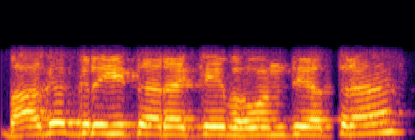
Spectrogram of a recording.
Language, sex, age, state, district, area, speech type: Sanskrit, male, 45-60, Karnataka, Vijayapura, urban, conversation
